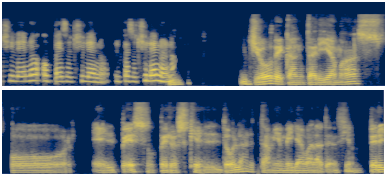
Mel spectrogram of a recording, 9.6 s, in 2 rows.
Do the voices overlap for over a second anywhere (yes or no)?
no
